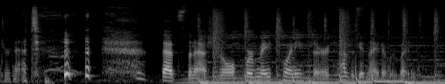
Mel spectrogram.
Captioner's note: laughter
